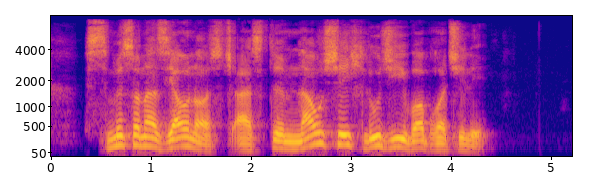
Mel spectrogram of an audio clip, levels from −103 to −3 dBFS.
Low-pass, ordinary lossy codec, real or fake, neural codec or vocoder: 7.2 kHz; AAC, 32 kbps; real; none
